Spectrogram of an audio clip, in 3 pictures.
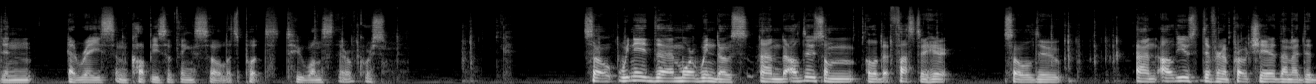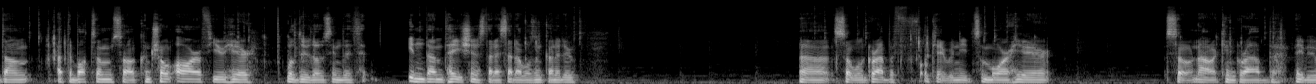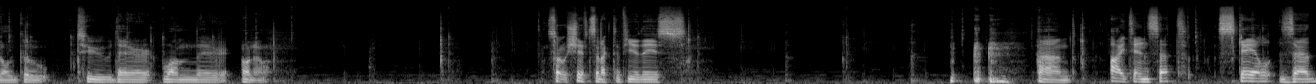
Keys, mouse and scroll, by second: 0.8 middle click, 1.5-2.9 drag, 3.1 Tab, 3.7 middle click, 4.3 Tab, 4.6 click, 5.2 middle click, 5.9 Tab, 6.1 middle click, 7.1 middle click, 8.3 click, 8.5 Tab, 9.0 click, 10.4 Tab, 10.7 ctrl+r, 12.2 ctrl+r, 13.4 ctrl+r, 15.7 middle click, 15.9 ctrl+r, 17.4 middle click, 18.2 3, 19.5-20.5 middle drag, 21.1 click, 21.4 shift+click, 22.0 ctrl+r, 23.4 middle click, 24.1 middle click, 24.7 middle click, 25.2 3, 25.6 click, 26.1 click, 26.3 middle click, 27.3 shift+click, 27.6 middle click, 28.5 click, 29.0 shift+click, 29.3 middle click, 30.3 shift+click, 30.5 middle click, 31.2 shift+click, 31.6 middle click, 32.7 shift+click, 33.0 middle click, 34.5 middle click, 35.6 shift+click, 36.4 shift+click, 38.3 s.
